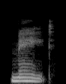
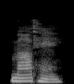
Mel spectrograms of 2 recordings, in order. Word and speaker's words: mate: Argentina is an infusion called mate in Spanish mate with the accent on the first syllable Mahe the name comes from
